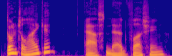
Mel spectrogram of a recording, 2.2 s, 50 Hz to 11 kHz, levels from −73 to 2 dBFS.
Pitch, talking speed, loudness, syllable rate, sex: 125 Hz, 195 wpm, -21 LUFS, 5.7 syllables/s, male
